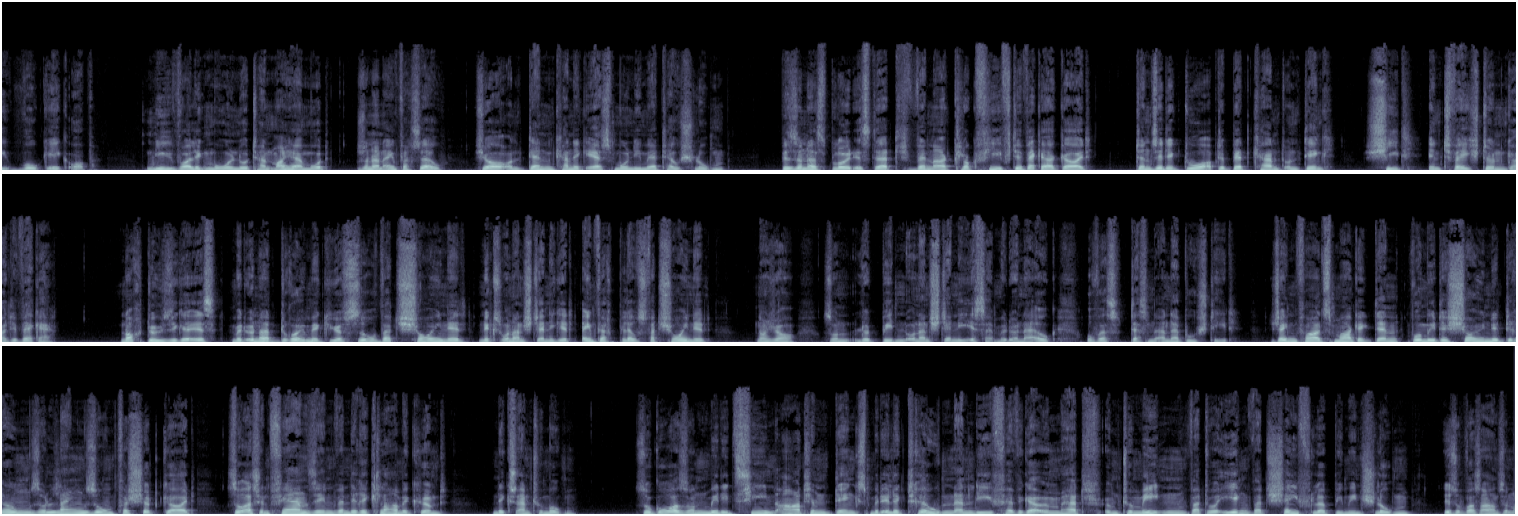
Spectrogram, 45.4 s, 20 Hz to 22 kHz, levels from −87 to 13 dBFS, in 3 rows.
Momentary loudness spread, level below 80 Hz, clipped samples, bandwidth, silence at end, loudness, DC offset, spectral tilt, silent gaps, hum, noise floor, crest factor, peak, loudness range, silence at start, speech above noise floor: 9 LU; -50 dBFS; under 0.1%; 17 kHz; 0 s; -19 LUFS; under 0.1%; -5.5 dB/octave; none; none; -61 dBFS; 18 dB; -2 dBFS; 5 LU; 0 s; 43 dB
